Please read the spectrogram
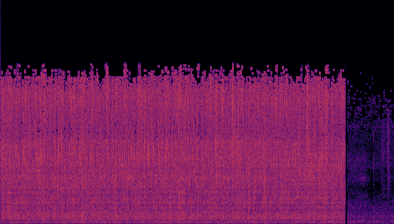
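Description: Chicken pulao rice boiling in its pot, the water bubbling steadily as it cooks down into the grains. It cuts off abruptly about seven seconds in.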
